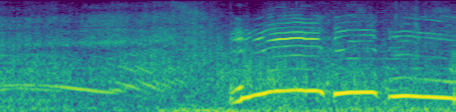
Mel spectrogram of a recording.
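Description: A person's voice shouting a high, drawn-out cheer. It starts about a second in, rises, holds, then slides down in pitch; a fainter call comes before it.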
